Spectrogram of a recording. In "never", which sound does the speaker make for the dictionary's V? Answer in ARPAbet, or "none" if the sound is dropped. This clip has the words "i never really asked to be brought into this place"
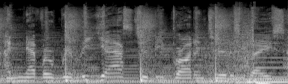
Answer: V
